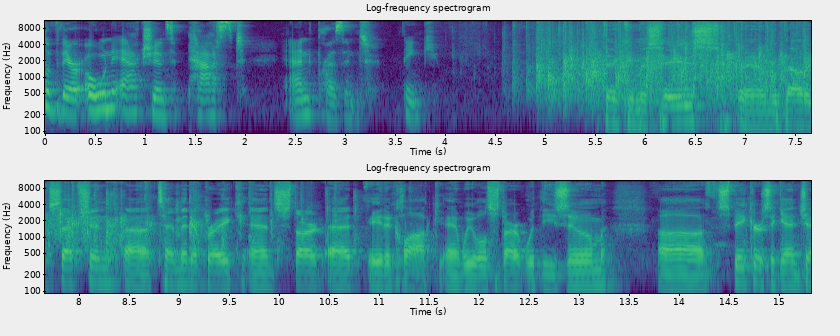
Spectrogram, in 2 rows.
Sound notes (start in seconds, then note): 7.2 applause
